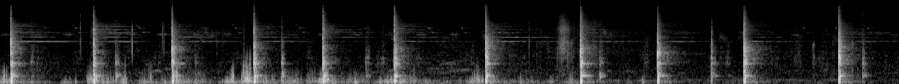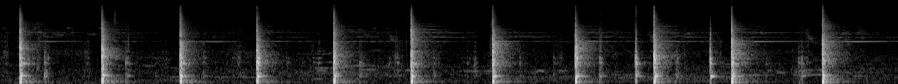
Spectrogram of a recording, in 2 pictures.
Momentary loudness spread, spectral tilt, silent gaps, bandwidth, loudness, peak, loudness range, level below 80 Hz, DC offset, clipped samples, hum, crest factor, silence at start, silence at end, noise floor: 20 LU; -5.5 dB/octave; none; 17 kHz; -19 LUFS; 0 dBFS; 2 LU; -38 dBFS; under 0.1%; under 0.1%; none; 22 dB; 0 s; 0.6 s; -52 dBFS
